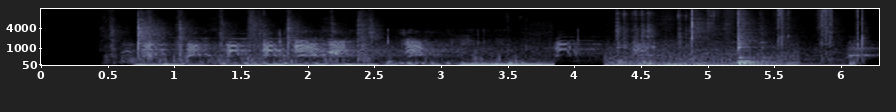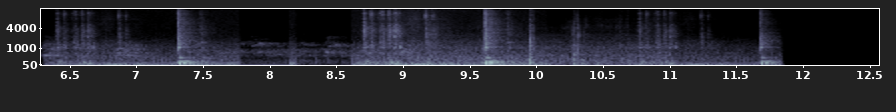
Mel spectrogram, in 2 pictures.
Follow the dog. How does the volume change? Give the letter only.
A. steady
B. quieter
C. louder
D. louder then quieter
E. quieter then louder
B.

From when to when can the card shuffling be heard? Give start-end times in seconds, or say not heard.
0.5-2.6, 4.8-6.2, 9.0-11.1.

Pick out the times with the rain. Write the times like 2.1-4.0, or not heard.
not heard.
